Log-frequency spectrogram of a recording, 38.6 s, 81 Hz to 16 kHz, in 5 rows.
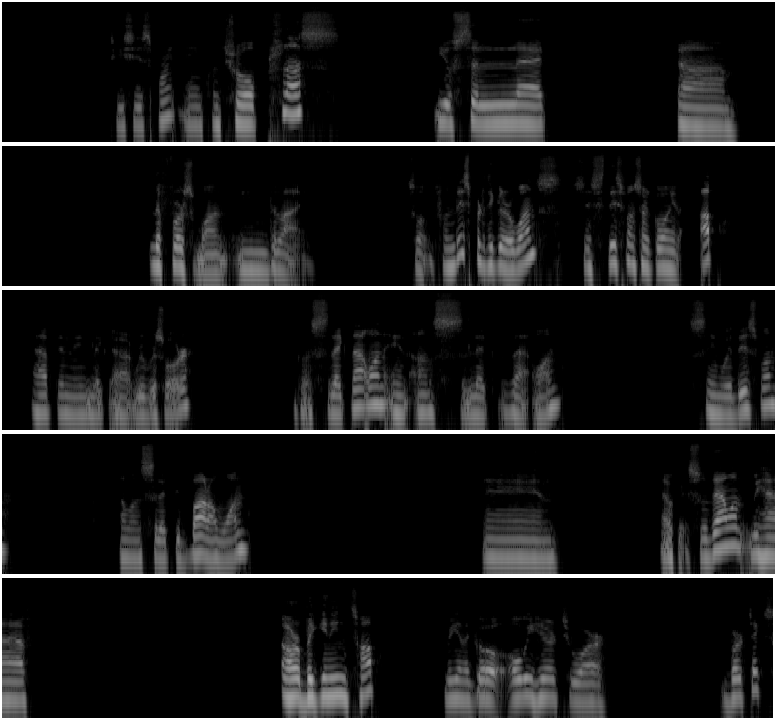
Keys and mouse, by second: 2.8 ctrl+KP_Add, 4.7-6.4 middle drag, 7.5 middle click, 9.9 middle click, 10.8 middle click, 15.1 middle click, 18.2 shift+click, 19.7 shift+click, 21.0 middle click, 24.6 shift+click, 25.8-27.2 middle drag, 27.8-30.5 middle drag, 31.3 middle click.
